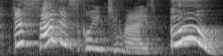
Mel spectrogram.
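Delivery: high, loud piping squirrel voice; excited squeak of a small animal; piping little squirrel. A narrator's reading. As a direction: pipe it up like a tiny eager squirrel. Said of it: "piped up".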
